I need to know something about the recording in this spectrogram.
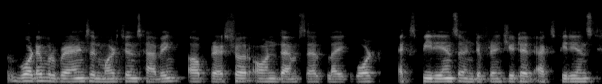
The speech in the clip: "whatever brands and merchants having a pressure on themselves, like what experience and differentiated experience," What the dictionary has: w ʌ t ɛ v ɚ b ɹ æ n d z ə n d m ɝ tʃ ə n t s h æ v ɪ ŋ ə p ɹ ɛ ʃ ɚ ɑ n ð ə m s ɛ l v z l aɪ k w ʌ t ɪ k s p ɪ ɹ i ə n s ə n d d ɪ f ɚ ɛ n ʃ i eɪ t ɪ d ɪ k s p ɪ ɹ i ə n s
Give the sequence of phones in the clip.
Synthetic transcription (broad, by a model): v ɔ t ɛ v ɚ b ɹ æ n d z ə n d m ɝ tʃ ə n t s h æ v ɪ ŋ ə p ɹ ɛ ʃ ɚ ɑ n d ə m s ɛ l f l aɪ k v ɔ t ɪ k s p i ɹ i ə n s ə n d d ɪ f ɚ ɛ n ʃ i eɪ t ɪ d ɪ k s p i ɹ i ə n s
